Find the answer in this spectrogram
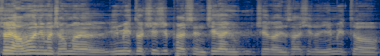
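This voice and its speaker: The voice has a bright, sharp tone and moves at a fairly quick pace. It is a very clean recording with a silent background. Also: man. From Seoul, South Korea (born in North Chungcheong). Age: 60s. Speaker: seminary professor and pastor. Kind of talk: sermon.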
